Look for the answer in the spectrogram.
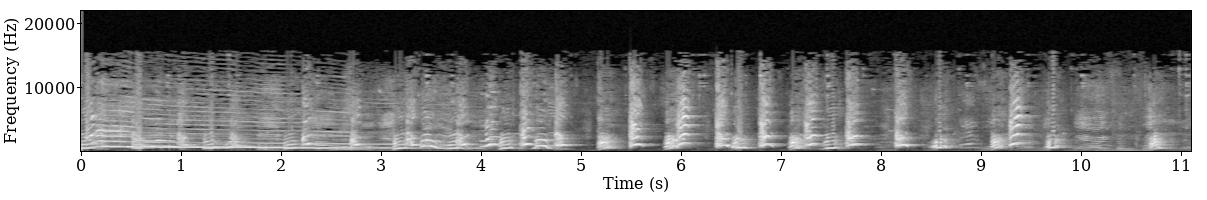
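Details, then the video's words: Pet dogs 'singing': a long howl slowly sinks in pitch over several seconds amid wavering yips, then the chorus breaks into a run of short separate yelps, roughly one a second, with quiet gaps between. "Singing dogs!"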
